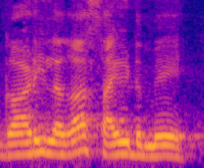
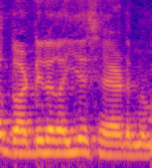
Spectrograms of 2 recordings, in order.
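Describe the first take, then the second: First: Said in the usual way. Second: Imitated Haryanvi command; thick Haryanvi accent. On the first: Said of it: "मतलब". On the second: Quoting the stranger's order to pull over, Haryanvi accent. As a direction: put on broad Haryanvi vowels. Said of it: "एकदम खड़ी हरियाणी में बोला".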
